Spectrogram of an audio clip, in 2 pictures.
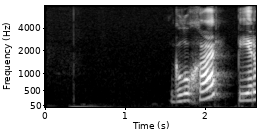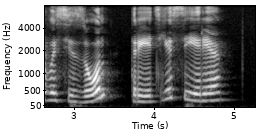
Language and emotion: Russian, positive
